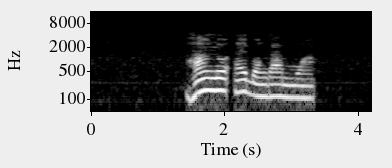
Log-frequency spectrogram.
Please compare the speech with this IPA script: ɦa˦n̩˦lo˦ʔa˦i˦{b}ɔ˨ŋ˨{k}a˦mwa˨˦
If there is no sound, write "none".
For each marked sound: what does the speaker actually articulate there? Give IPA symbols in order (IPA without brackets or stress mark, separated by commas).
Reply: b, ɡ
